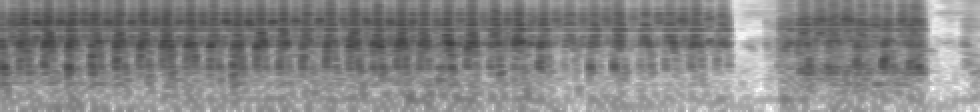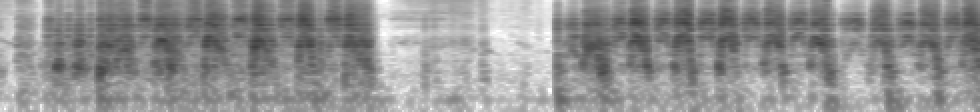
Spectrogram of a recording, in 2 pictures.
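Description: A small, solid, pale wooden Tengu mask blank for a keychain is held flat under the fingers and rasped with a large flat metal file in quick back-and-forth strokes. The result is a steady, bright, gritty scraping that stops briefly a few times before resuming.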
